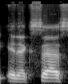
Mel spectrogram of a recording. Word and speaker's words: INXS: knows that not everybody I've heard these guys called INXS which again if you're just reading it you don't know I mean they are in all caps but it is actually in excess as to be in excess of something uh Tom Araya Tom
